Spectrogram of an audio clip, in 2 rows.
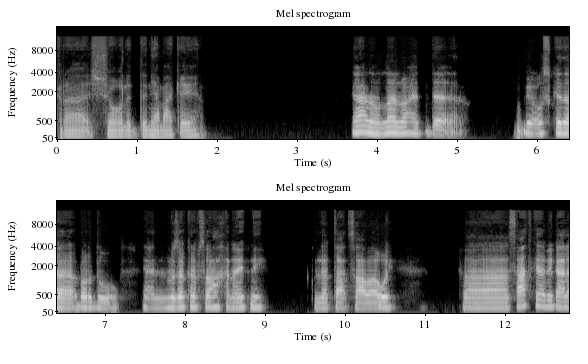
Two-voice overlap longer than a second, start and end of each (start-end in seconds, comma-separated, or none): none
